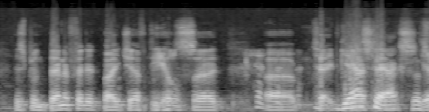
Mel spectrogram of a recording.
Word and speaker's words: Diehl: If people are able to take this down or want to go to the website right away, it's Deal for Senate, which is spelled DIEHL, and then FOR, not the number, but FOR, Senate.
